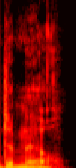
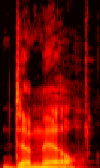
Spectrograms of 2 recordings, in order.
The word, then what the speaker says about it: DeMille: think I'm a no doubter anything by Nelson DeMille excuse me Nelson DeMille who's he playing got a got a bunch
